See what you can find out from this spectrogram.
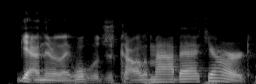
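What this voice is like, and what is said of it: Put-on Southern US accent. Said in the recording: “This is my southern accent.”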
